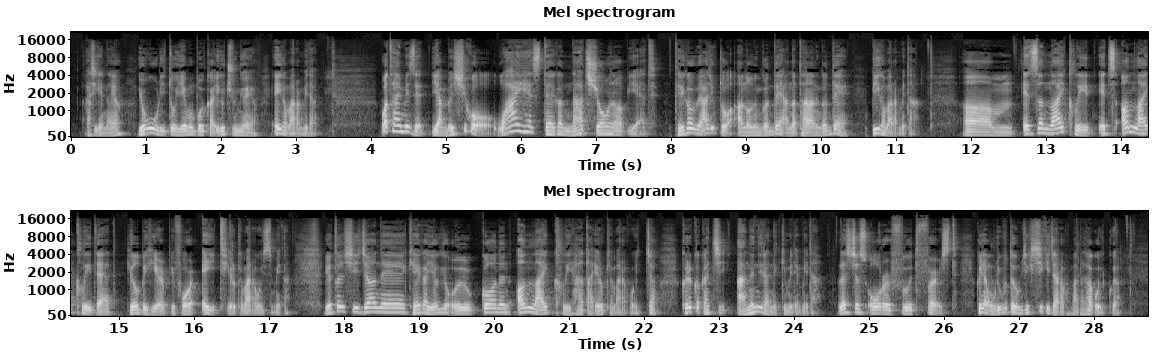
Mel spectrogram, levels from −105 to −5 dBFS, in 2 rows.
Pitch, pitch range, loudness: 130 Hz, 110-155 Hz, -26 LUFS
